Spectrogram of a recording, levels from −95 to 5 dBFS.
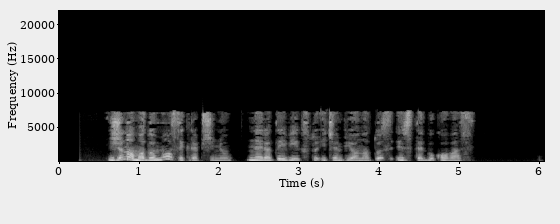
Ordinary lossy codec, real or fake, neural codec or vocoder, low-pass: AAC, 24 kbps; real; none; 7.2 kHz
